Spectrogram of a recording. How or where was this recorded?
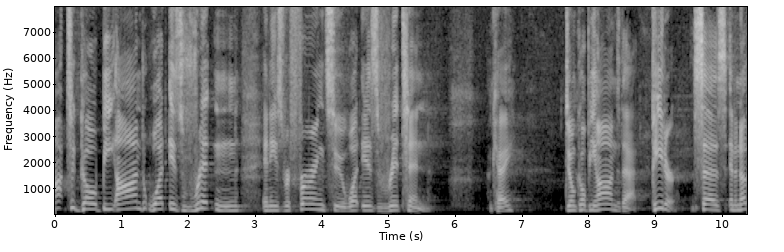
large echoing room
